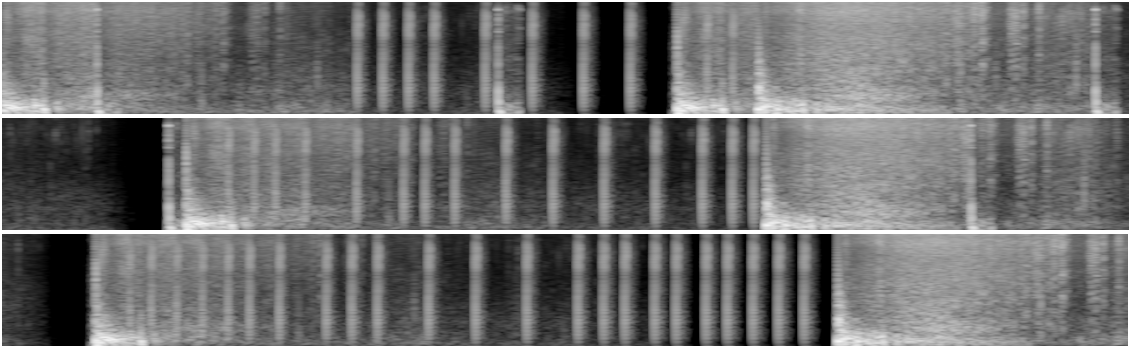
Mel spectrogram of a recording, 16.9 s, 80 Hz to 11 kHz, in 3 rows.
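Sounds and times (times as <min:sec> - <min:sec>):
fireworks crackle: 0:01.4 - 0:05.4, 0:06.6 - 0:10.9, 0:11.8 - 0:16.9
fireworks bangs: 0:01.8 - 0:04.6, 0:06.5 - 0:10.2, 0:11.7 - 0:16.1.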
